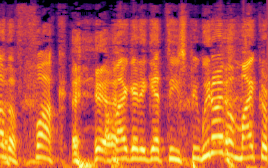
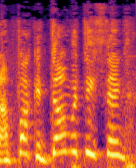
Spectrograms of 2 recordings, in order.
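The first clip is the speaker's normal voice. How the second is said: angry, flipping-out ranting, higher pitch; 7 semitones higher than usual. Retelling calls to a college agent after shows: imitating own past self flipping out. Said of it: "flipping out".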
